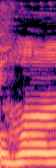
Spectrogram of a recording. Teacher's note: एक अलिफ के बराबर गुना करना है इसमें, क्योंकि मीम साकिन है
